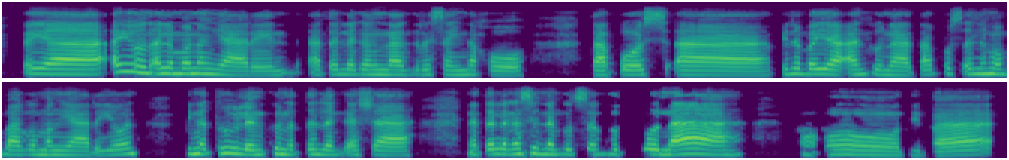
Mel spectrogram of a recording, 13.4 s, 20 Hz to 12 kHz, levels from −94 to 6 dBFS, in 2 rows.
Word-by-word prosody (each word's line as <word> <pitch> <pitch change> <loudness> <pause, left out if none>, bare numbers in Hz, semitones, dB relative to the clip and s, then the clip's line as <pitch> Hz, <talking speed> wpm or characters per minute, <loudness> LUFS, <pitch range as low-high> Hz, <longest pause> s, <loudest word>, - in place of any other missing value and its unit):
Kaya 220 -2 +5
ayun 320 -2 +1
alam 245 0 +2
mo 240 - +3
nangyari? 185 -5 -2 0.2
Ah, - - -4
talagang 210 0 -4
nag-resign 200 0 -3
ako 185 -2 -5 0.4
tapos, 200 +2 0
ah, 185 -2 +3
pinabayaan 225 -2 +1
ko 210 - -7
na 185 -1 0
tapos 235 +2 -6
alam 235 - -2
mo - - -2
bago 200 0 -2
mangyari 195 -1 -3
'yon? 220 +4 -2 0.3
Pinatulan 230 -2 +1
ko 235 - -1
na 205 - -4
talaga 205 -2 -2
siya, 185 -2 +2 0.4
na 205 - 0
talagang 225 +2 +2
sinagot-sagot 215 -2 -2
ko 220 -1 +1
na. 200 -1 +7 0.6
Oo, 195 -3 -2
'di 180 -1 -16
ba? 185 +4 +2
205 Hz, 150 wpm, -23 LUFS, 190-220 Hz, 0.6 s, na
